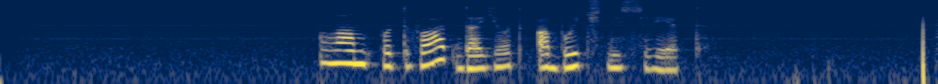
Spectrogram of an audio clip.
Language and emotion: Russian, neutral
